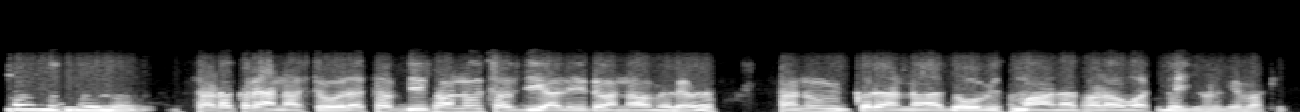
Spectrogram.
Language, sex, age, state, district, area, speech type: Dogri, male, 18-30, Jammu and Kashmir, Kathua, rural, conversation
